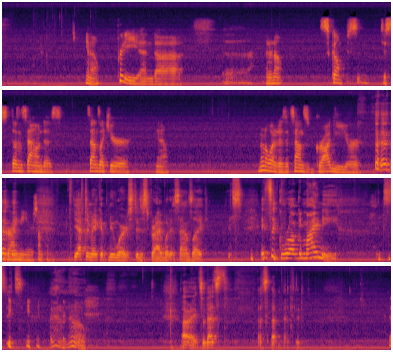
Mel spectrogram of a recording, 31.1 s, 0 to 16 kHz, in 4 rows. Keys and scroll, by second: 0.4 x, 0.8 v, 6.4-9.0 typing, 12.0 x, 12.3 v, 15.8 z, 17.6 x, 18.9 x, 22.3-25.3 typing, 26.4-28.0 typing, 29.2 x, 30.2 v.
